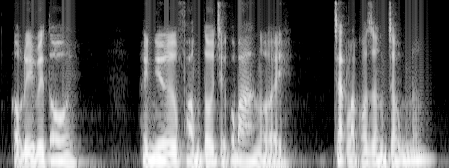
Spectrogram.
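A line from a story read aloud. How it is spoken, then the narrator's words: Sighing. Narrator (Vietnamese): Vương Đại Long thở dài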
